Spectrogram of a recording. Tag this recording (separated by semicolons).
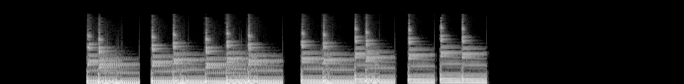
wierd; strange; chaotic; bass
